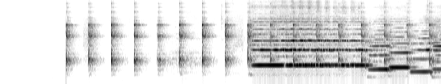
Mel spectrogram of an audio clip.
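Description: A metronome clicking steadily about twice a second, eight clicks as a count-in after about a second of silence. About five seconds in, a concert flute enters playing over the continuing clicks.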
